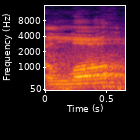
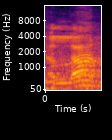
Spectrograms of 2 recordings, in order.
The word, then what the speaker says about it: اللہ: اللہ کے ساتھ لفظ اللہ میں لام کا تلفظ دو طریقوں سے ہوتا ہے۔ ایک ہے تفخیم، تفخیم یعنی موٹا پڑھنا، اور دوسرا طریقہ ہے ترقیق یعنی باریک پڑھنا۔ تو تفخیم کا مطلب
